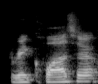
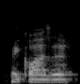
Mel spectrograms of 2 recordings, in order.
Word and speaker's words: Rayquaza: Rayquaza. I will say Rayquaz is growing on me. Uh I used to just spit it out, but knowing that it's the official pronunciation and and I've said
